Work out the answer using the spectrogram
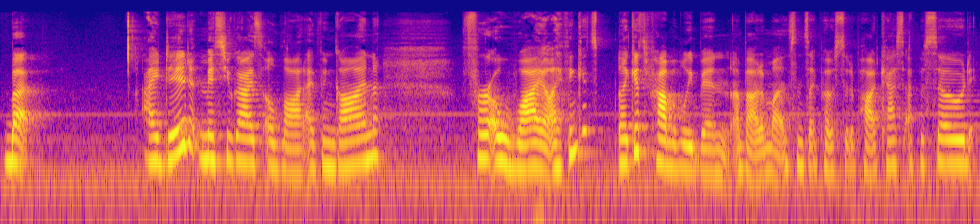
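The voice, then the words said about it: Hoarse, sick-sounding voice. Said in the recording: “I have like a weird chest cold going on right now ... my voice is kind of gone or I sound sick ... every 30 seconds I'm like hacking up a lung”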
